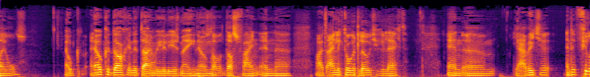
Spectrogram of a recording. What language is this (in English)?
Dutch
